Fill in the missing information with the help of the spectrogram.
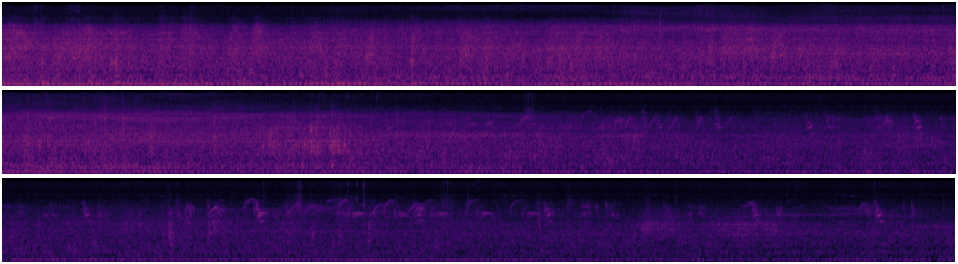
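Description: Diesel-hauled freight train running with a low engine rumble that gradually fades as it draws away.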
